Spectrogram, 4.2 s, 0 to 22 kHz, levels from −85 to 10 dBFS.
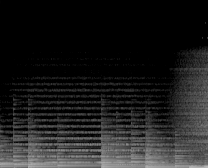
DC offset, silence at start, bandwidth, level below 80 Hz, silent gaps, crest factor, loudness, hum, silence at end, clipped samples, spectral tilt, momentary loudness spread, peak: under 0.1%; 0 s; 15 kHz; -38 dBFS; none; 18 dB; -26 LUFS; none; 0 s; under 0.1%; -6 dB/octave; 6 LU; -8 dBFS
